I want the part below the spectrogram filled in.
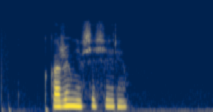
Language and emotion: Russian, neutral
